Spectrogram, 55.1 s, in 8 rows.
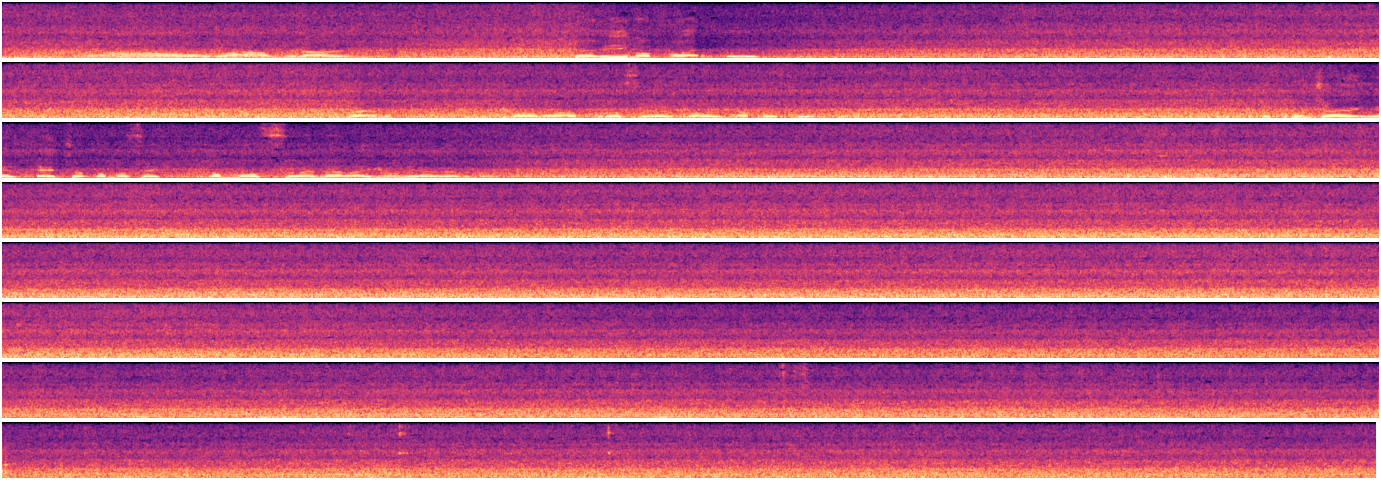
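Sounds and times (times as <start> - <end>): heavy rain on a roof: 0.0 - 55.0.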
